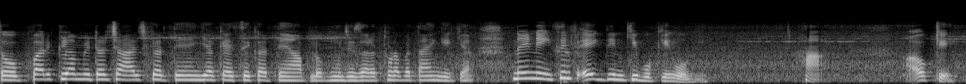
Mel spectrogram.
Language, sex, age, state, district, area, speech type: Urdu, female, 60+, Maharashtra, Nashik, urban, spontaneous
